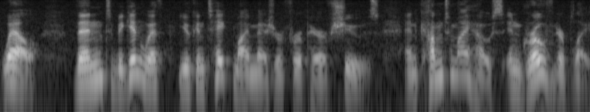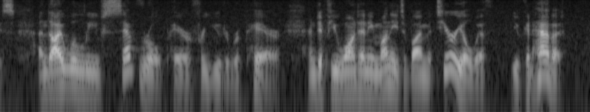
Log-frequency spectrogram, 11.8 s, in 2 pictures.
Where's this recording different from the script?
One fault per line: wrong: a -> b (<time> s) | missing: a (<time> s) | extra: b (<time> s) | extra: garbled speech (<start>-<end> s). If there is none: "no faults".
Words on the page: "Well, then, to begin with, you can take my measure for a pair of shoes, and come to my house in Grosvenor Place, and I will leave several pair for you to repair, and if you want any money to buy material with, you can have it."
no faults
